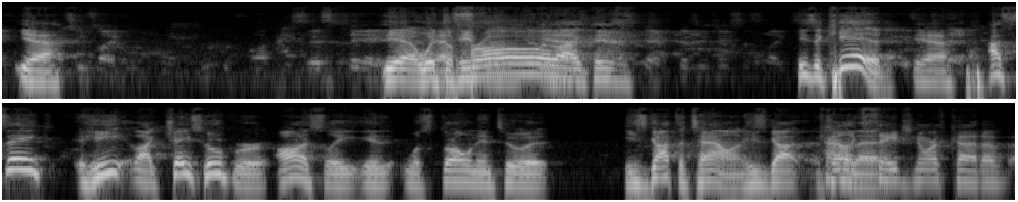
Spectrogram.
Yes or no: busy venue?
yes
